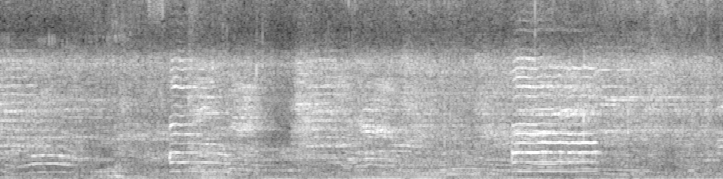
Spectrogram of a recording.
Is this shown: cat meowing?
yes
